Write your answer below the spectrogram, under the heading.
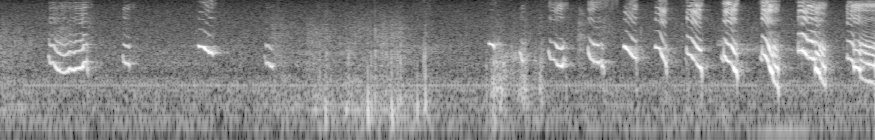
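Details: Papillon puppy whimpering in a series of short, high, downward-sliding whines. There are a few scattered cries, then a quiet pause of about two seconds, then a faster run of about a dozen yelping whines that grow louder toward the end.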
